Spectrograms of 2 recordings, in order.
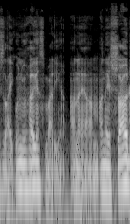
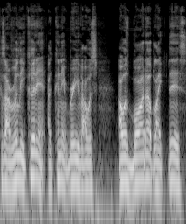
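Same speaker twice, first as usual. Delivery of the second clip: ordinary talk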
